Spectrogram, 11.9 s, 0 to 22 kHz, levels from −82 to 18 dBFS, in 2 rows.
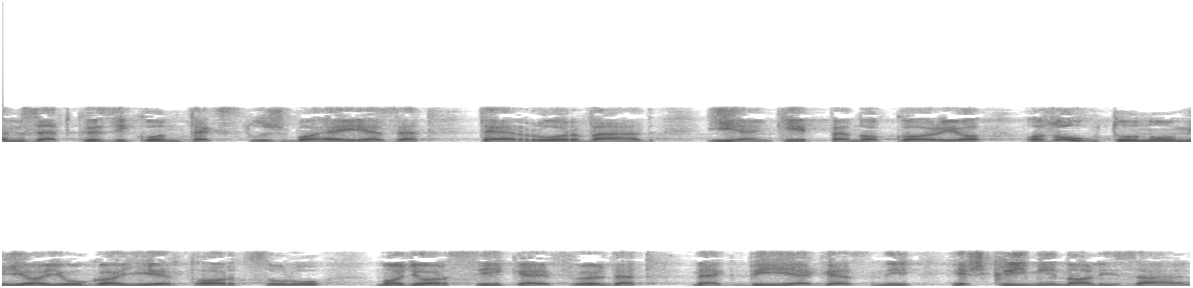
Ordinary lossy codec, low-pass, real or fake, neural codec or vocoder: none; 5.4 kHz; real; none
